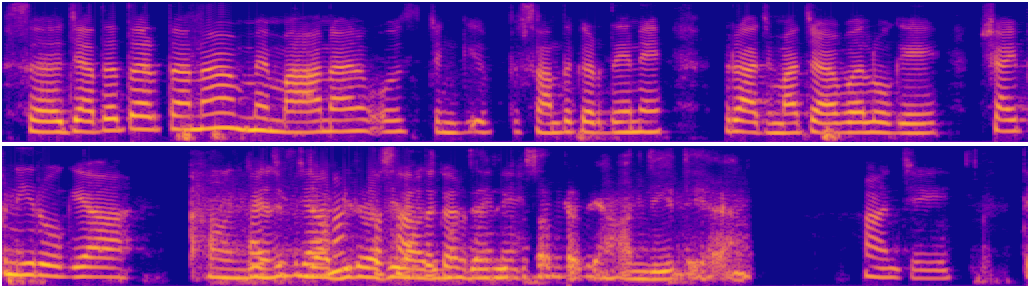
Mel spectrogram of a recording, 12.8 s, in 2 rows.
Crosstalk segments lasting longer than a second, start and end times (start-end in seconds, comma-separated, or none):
8.0-9.6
